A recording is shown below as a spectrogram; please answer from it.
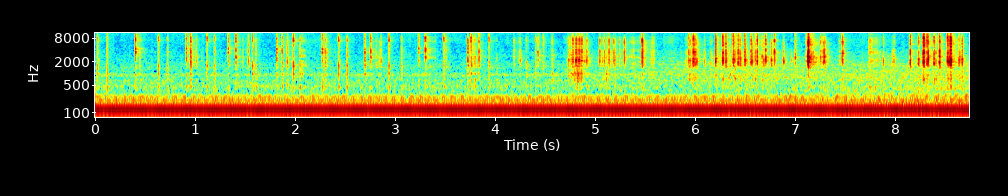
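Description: Fingernails tap and scratch the steel slide and polymer frame of a black Glock 17 pistol held up close. Many quick, dry, bright clicks and scratchy rasps come in irregular bursts over a steady low hum, with one sharper tap standing out near the end.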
